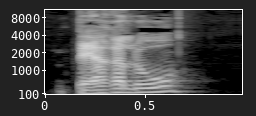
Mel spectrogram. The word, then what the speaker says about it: BRLO: Schreibweise ist B-R-L-O. Das führt dazu, dass alle Leute sich fragen, hä, wie spricht man das denn aus? Äh, ich habe jetzt gelernt, es heißt Berlo und äh,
